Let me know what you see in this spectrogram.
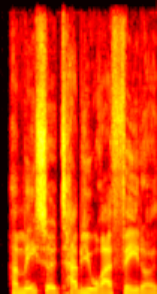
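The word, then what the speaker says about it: Hamiso Tabuai-Fidow: Is it Hamuel? Hamiso Tabuai Fido.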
